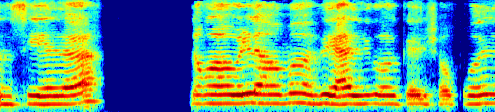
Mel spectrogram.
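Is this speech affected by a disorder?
Yes: cerebral palsy.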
